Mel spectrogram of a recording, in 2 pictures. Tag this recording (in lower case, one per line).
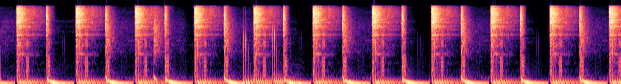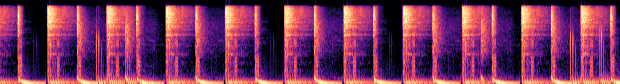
music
